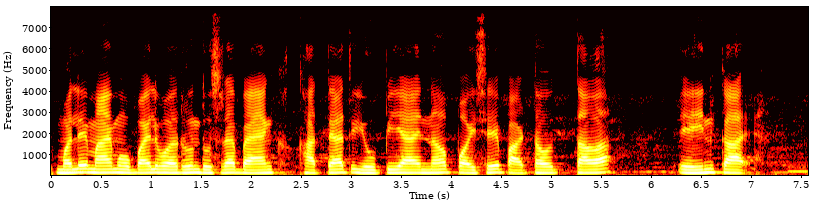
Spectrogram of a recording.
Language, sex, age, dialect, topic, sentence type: Marathi, male, 18-24, Varhadi, banking, question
